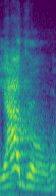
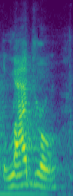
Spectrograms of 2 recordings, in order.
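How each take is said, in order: First: The name begins with a Y sound. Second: The name begins with a clear L sound. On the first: This is how the artist says it in his music. "I hear you saying Yadro" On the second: This is how the name reads from its spelling. "I'm looking at it and I'm like Ladro"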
